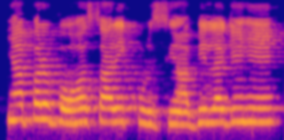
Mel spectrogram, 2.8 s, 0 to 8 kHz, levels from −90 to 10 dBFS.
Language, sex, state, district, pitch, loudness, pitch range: Hindi, female, Uttar Pradesh, Etah, 270 Hz, -13 LUFS, 260-275 Hz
